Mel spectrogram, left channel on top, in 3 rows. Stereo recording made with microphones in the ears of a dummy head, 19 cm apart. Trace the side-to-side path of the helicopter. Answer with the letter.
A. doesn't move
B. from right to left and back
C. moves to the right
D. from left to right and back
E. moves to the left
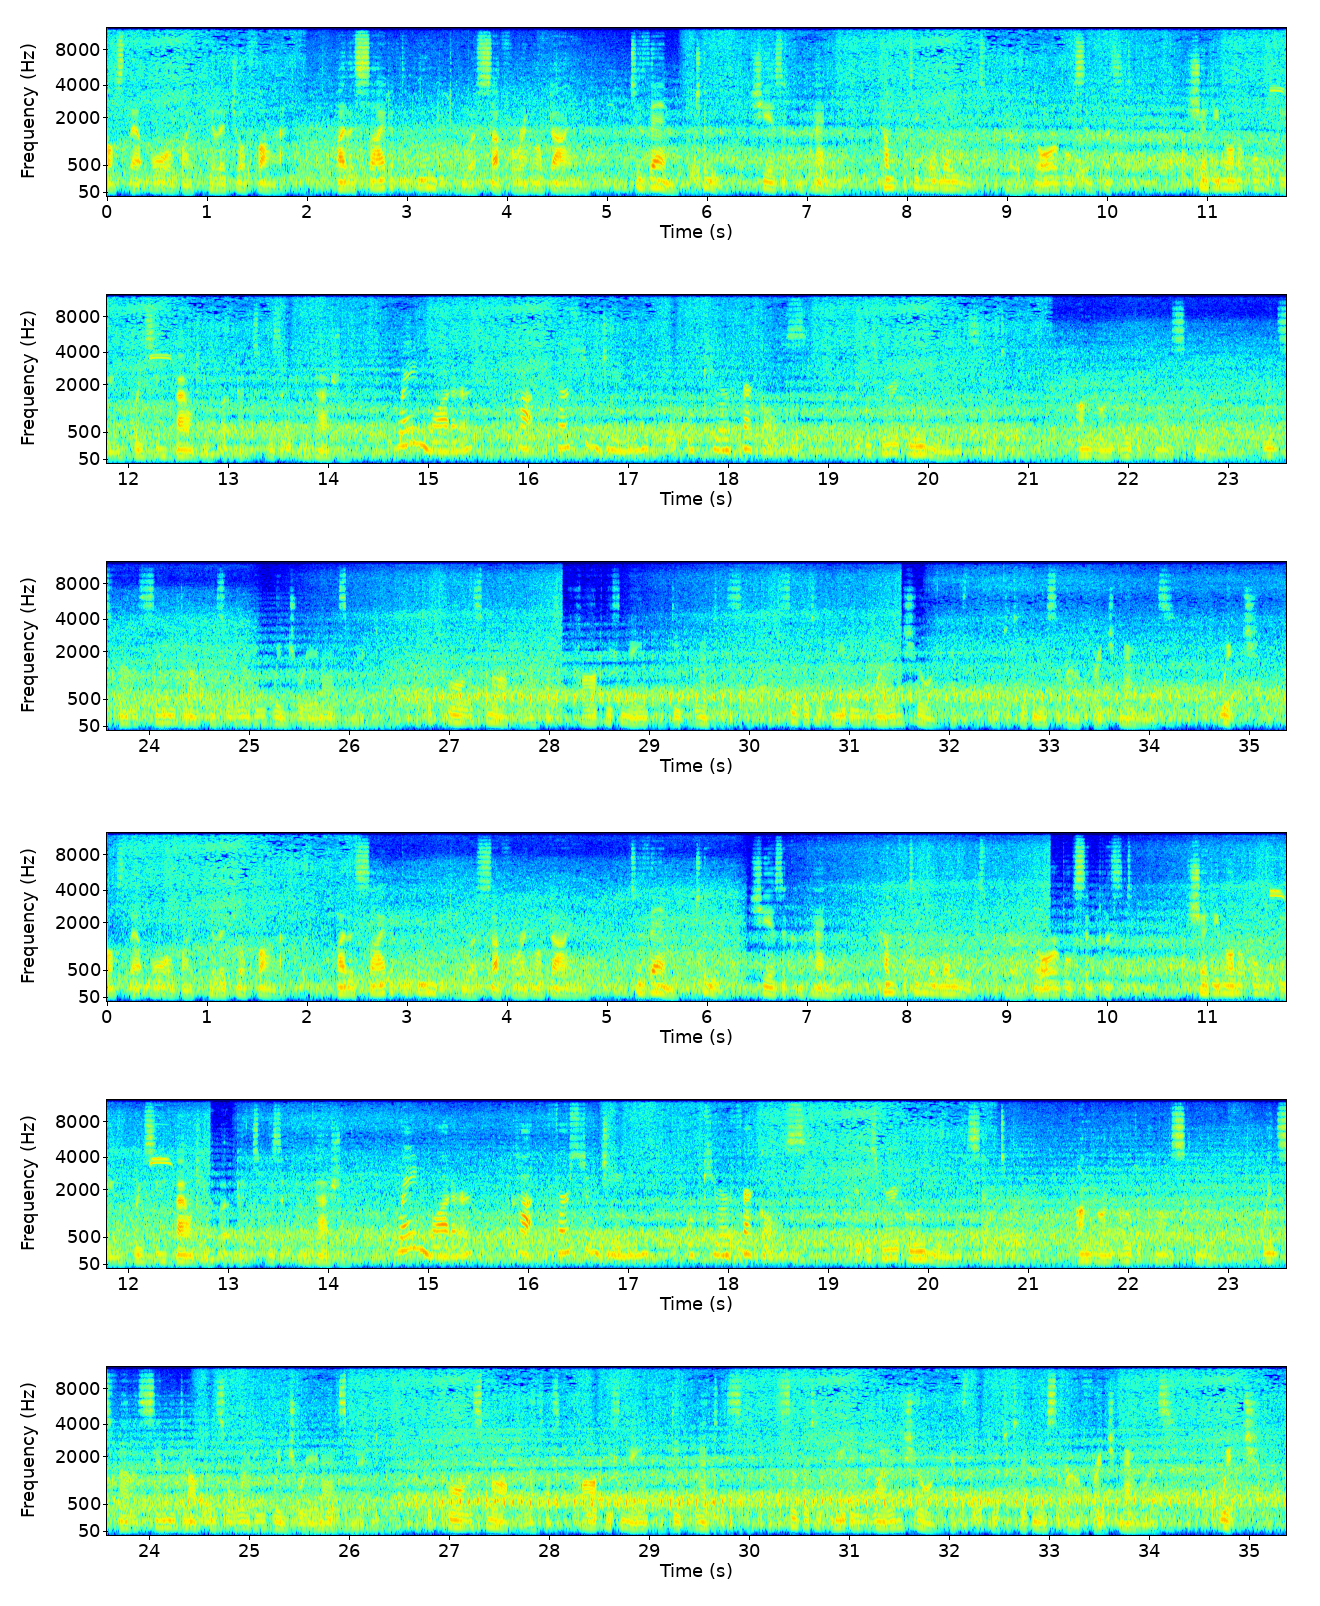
C.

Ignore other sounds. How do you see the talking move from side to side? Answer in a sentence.
In this clip you hear the talking move to the right.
